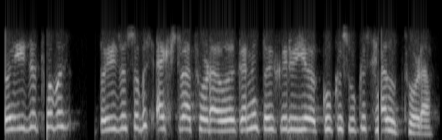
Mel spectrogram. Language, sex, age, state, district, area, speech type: Kashmiri, male, 30-45, Jammu and Kashmir, Kupwara, rural, conversation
